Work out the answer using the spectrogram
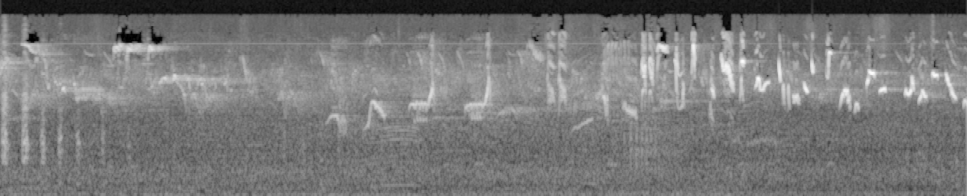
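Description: Songbirds chirping and singing, with quick high calls that grow denser and louder over the last few seconds.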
